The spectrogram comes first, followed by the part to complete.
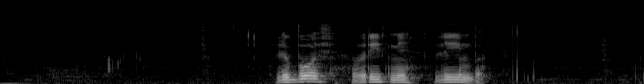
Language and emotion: Russian, sad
